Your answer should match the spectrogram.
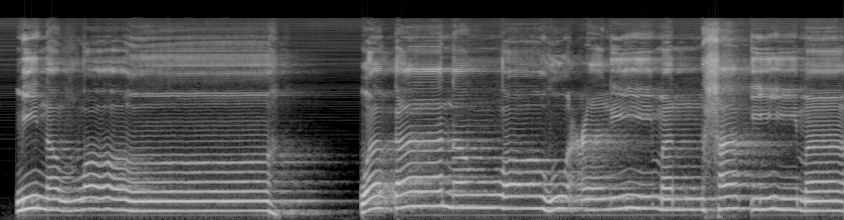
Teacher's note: Aliman fathah tanwin bertemu ha idhar halqi fathah tanwin dibaca jelas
